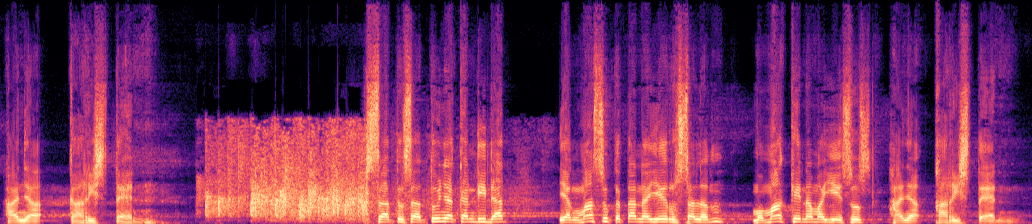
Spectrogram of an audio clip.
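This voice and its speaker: A man arguing in a heated interfaith debate, preachy and mocking, at times mimicking shrill cries for help. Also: lively intonation, takes it slowly, long pauses, fairly bright tone, long reverb tail, a faint crowd, a little hiss or hum.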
